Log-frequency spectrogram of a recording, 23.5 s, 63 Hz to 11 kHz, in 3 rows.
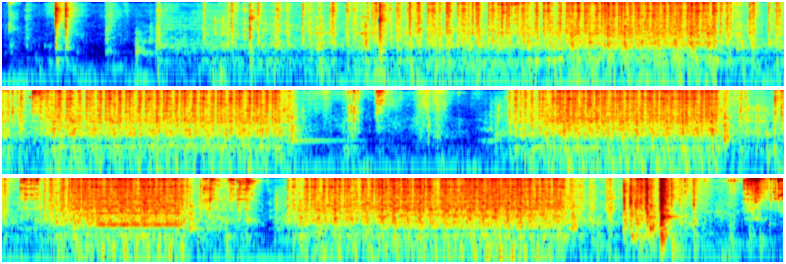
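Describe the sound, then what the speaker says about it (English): A sewing machine stitches a bag opening closed near the edge, running in steady rapid bursts with brief pauses between runs, close and fairly quiet. "You'll sew the opening closed about 1/16 of an inch from the edge."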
